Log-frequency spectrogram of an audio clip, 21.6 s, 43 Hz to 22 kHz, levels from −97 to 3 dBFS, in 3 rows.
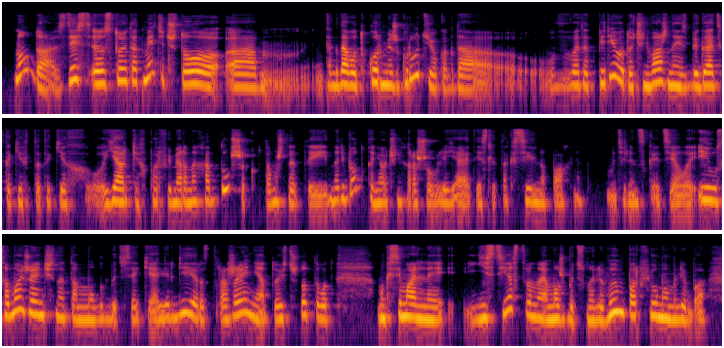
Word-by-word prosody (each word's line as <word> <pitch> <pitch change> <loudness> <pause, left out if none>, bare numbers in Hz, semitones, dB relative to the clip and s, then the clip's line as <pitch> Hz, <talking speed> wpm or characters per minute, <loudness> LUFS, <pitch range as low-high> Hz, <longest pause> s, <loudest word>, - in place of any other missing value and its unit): Ну 455 +9 +2
да, - - 0
здесь, 290 +1 +1
э, 235 0 +8
стоит 270 +4 +1
отметить, 290 +10 0
что, 230 -3 +5
эм, 205 +4 -2 0.3
когда 220 +2 +4
вот 210 -1 +2
кормишь 225 -5 +3
грудью, 295 - +1
когда, 180 -1 -3
э, - - -14 0.3
в 205 - -11
этот 215 -1 -1
период 245 0 +2
очень 205 +1 0
важно 235 -3 +3
избегать 210 +1 +2
каких-то 205 0 -9
таких, 200 +1 -10
э, 240 - -9
ярких 210 -1 0
парфюмерных 210 +1 -3
отдушек. 325 - -1
Потому 190 +3 -5
что 210 -1 -5
это 195 +2 -10
и - - -5
на 225 - -3
ребёнка 245 - -5
не 200 - -1
очень 205 +1 -7
хорошо 190 0 -4
влияет, 200 -2 -5
если - - -9
так - - -15
сильно 210 -3 -3
пахнет 210 +4 -11 0.2
материнское 215 -7 -9
тело. 100 +1 -6
И 235 - +1
у 225 - +3
самой 245 +9 +2
женщины 250 -5 +2
там 200 -2 -4
могут 195 +1 -2
быть 190 -1 -6
всякие 195 0 -7
аллергии, 220 +6 +2
раздражения. 215 +5 0
То 200 - -2
есть 205 +1 -3
что-то 250 -3 -2
вот 200 -1 -1 0.4
максимально 210 -2 +4 0.2
естественное, 215 - 0
может 200 0 +3
быть, 190 0 -4
с - - -17
нулевым 195 +11 +5
парфюмом, 235 -4 +3
либо, 195 -1 -2
215 Hz, 180 wpm, -24 LUFS, 200-240 Hz, 0.4 s, э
